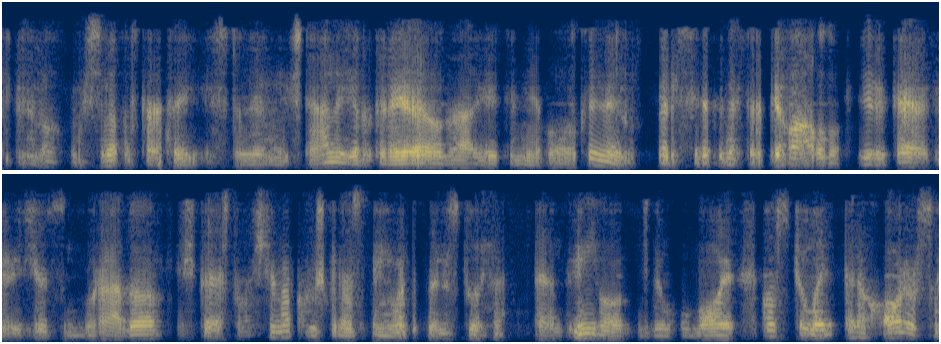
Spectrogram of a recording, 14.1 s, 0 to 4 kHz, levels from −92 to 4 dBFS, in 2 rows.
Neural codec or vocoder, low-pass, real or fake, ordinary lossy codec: codec, 24 kHz, 0.9 kbps, WavTokenizer, medium music audio release; 3.6 kHz; fake; MP3, 32 kbps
